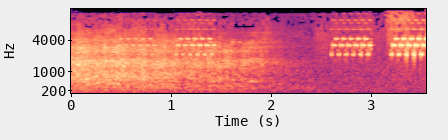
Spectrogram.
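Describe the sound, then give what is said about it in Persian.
A telephone rings in two short electronic trills near the end, sharp and fairly loud, after a stretch of murmuring background voices; it is Dr. Cooper's phone, which he does not answer. “ولی گوشی تو خاموش نکن، شاید از انجمن نوبل زنگ زدن و بهت گفتن نامزد جایزه کودن سال شدی.”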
